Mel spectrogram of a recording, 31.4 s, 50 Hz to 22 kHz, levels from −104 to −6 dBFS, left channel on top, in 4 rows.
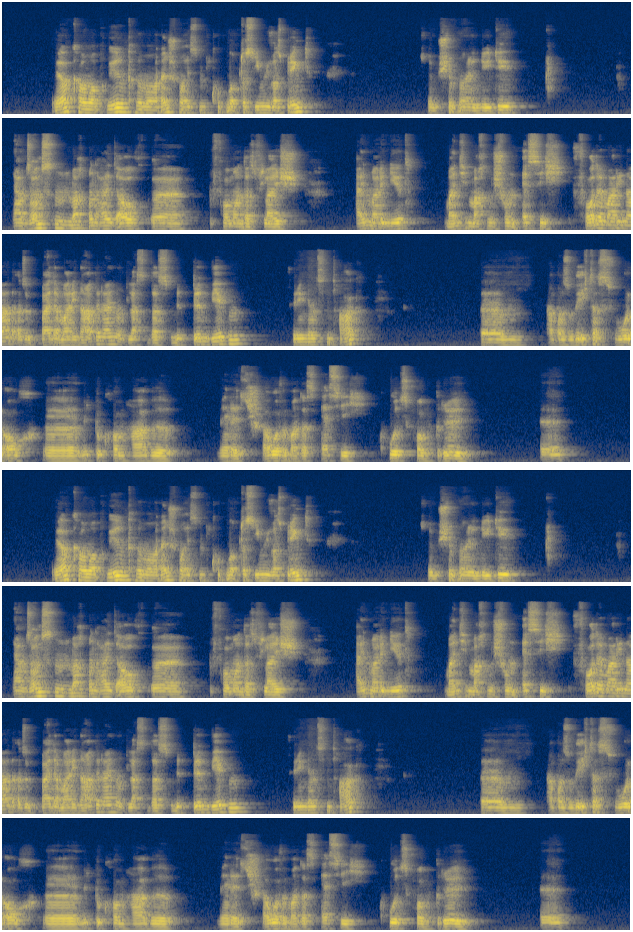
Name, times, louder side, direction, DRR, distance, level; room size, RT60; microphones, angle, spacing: voice 1, 0.6-3.9 5.3-6.4 6.8-6.9 8.0-10.1 10.5-11.6 12.3-13.0 13.4-18.7 19.4-20.2 21.7-22.2 22.5-25.7 26.3-28.1 28.4-29.4 30.3-30.6, equal, 5° left, 5 dB, 0.5 m, -21 dB
7.5 x 2.7 x 2.5 m, 0.39 s
head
